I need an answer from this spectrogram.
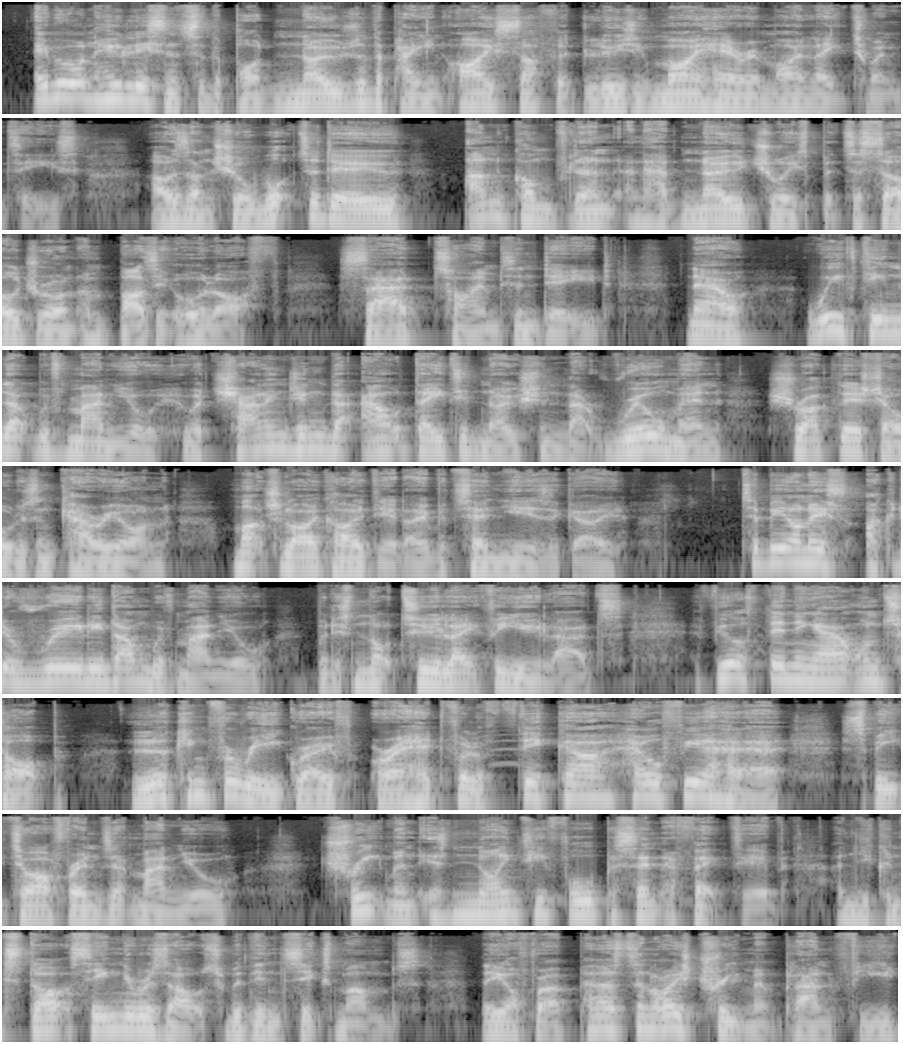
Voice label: Advert; Lads Anonymous Podcast Manual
